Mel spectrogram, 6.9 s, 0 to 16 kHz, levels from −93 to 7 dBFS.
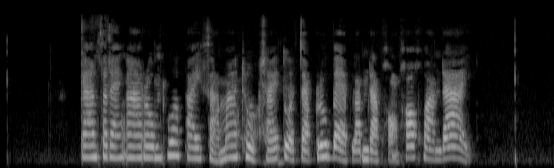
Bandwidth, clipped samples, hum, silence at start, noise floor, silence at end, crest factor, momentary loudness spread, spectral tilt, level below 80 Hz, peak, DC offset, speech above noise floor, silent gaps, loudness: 11 kHz; under 0.1%; none; 1 s; -75 dBFS; 1.05 s; 18 dB; 6 LU; -5 dB/octave; -86 dBFS; -14 dBFS; under 0.1%; 44 dB; none; -31 LUFS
